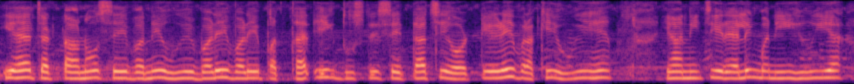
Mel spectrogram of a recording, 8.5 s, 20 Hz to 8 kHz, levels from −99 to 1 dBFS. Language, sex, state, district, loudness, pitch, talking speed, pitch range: Hindi, female, Chhattisgarh, Kabirdham, -20 LUFS, 230 Hz, 160 wpm, 220-245 Hz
